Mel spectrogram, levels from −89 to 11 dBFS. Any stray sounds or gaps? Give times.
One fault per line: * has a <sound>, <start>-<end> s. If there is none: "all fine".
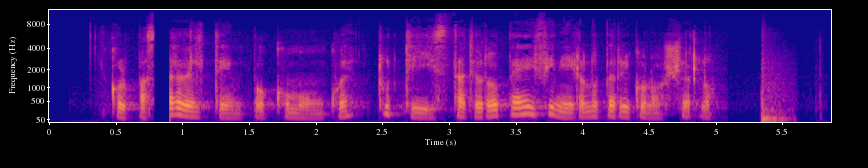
* has a dropout, 0.8-0.9 s
* has a thud, 5.3-5.6 s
